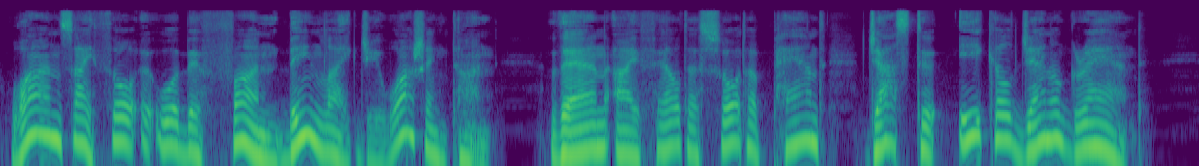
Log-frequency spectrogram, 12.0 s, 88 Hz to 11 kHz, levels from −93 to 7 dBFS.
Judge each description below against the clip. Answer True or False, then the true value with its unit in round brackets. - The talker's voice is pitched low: False (150 Hz)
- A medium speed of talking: False (120 wpm)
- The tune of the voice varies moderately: False (6.1 semitones)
